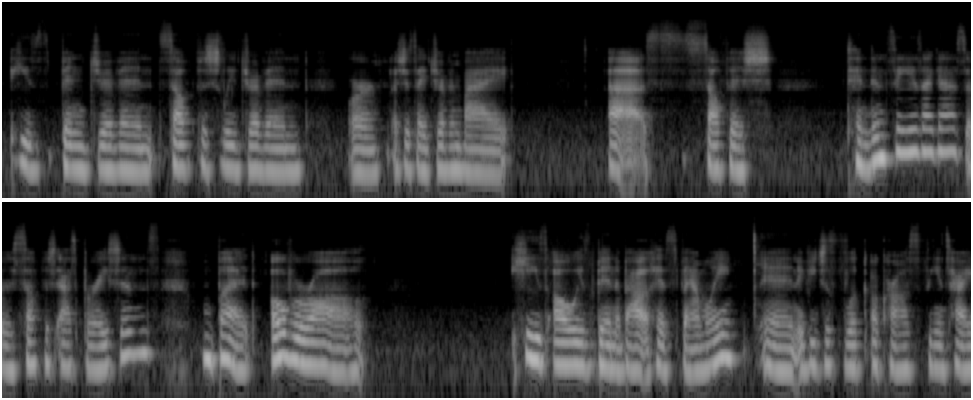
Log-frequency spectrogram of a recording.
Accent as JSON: {"language": "English", "country": "United States", "said": "I'm not from like England or like the UK or anything, I'm from America"}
